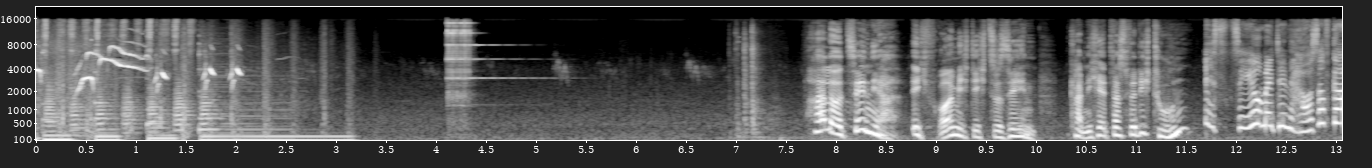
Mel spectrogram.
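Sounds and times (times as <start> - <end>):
bird chirps: 0.0 - 2.8, 5.0 - 7.0
cartoon background music: 0.0 - 3.2.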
